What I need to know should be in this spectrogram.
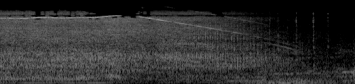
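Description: An electric saw whines as it cuts through meat and bone, then winds down.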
